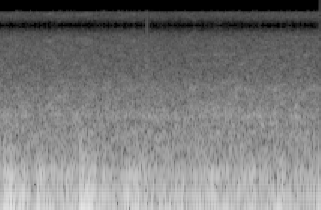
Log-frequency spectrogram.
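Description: Faint low rumble of room tone, with no distinct sound events.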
